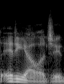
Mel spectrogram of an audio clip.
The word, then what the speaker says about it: ideology: It's called ideology. The reason it's called ideology is because it rhymes with idiot,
